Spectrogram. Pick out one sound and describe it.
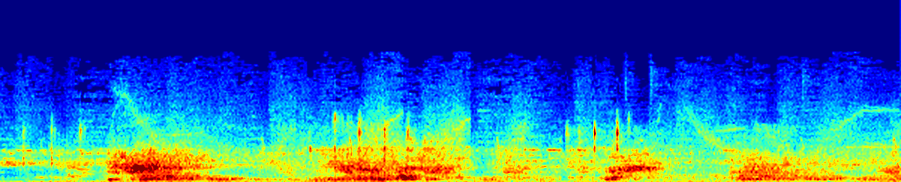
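Energy blasts whoosh and burst in quick bursts.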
